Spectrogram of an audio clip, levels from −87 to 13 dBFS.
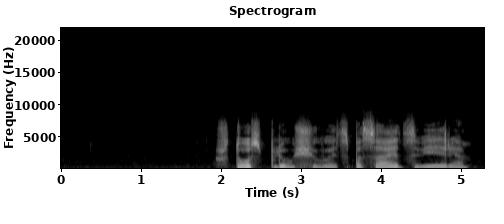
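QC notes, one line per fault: No faults found; the speech comes through an Opus-type call path whose top end stops at about 8 kHz.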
